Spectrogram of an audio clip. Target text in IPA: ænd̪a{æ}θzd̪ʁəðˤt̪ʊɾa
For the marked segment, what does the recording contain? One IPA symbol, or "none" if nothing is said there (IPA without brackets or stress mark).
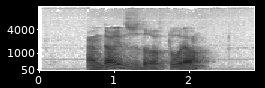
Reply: i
